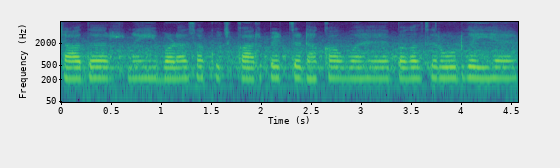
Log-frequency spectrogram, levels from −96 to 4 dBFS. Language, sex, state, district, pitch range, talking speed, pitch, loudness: Hindi, female, Chhattisgarh, Bilaspur, 215-220 Hz, 195 wpm, 220 Hz, -21 LUFS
